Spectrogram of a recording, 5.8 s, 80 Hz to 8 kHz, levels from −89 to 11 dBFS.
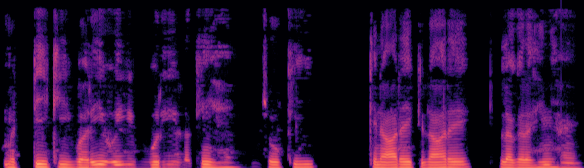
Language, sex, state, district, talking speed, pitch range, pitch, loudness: Hindi, male, Uttar Pradesh, Budaun, 125 wpm, 125-135 Hz, 130 Hz, -20 LUFS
